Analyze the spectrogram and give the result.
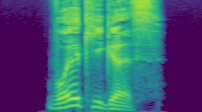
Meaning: strong/mixed nominative/accusative neuter singular of wolkig
- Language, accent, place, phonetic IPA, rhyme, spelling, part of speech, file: German, Germany, Berlin, [ˈvɔlkɪɡəs], -ɔlkɪɡəs, wolkiges, adjective, De-wolkiges.ogg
